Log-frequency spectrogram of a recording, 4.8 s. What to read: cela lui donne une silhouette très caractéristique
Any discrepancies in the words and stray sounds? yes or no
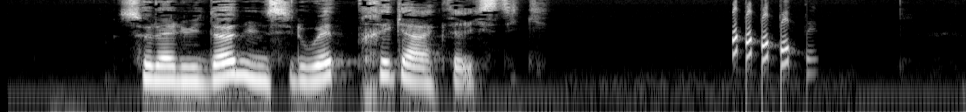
yes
